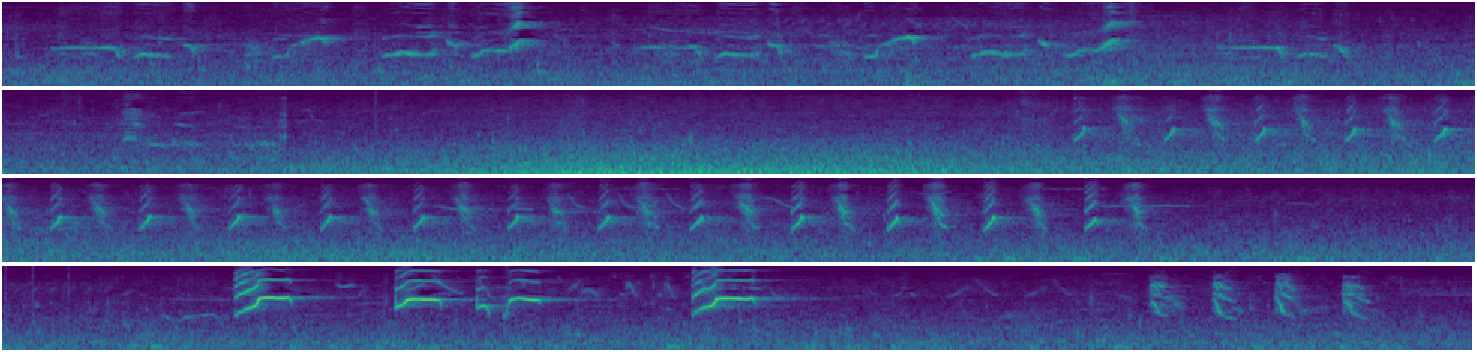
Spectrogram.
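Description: Cockatiels sing in bright, rising whistles mixed with quick repeated chirps and a few sharp squawks.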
